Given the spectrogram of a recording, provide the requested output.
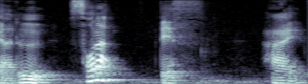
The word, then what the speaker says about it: Sora: 生成 AI である空ですはい S と書いて空と呼びますこの空です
